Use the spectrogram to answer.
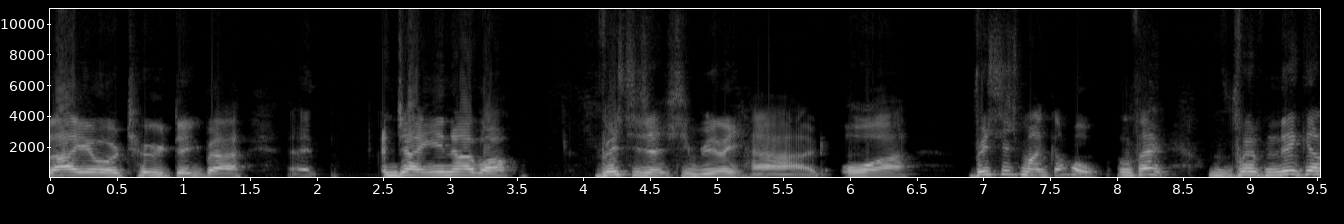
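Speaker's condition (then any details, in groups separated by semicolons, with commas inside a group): Cerebral palsy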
